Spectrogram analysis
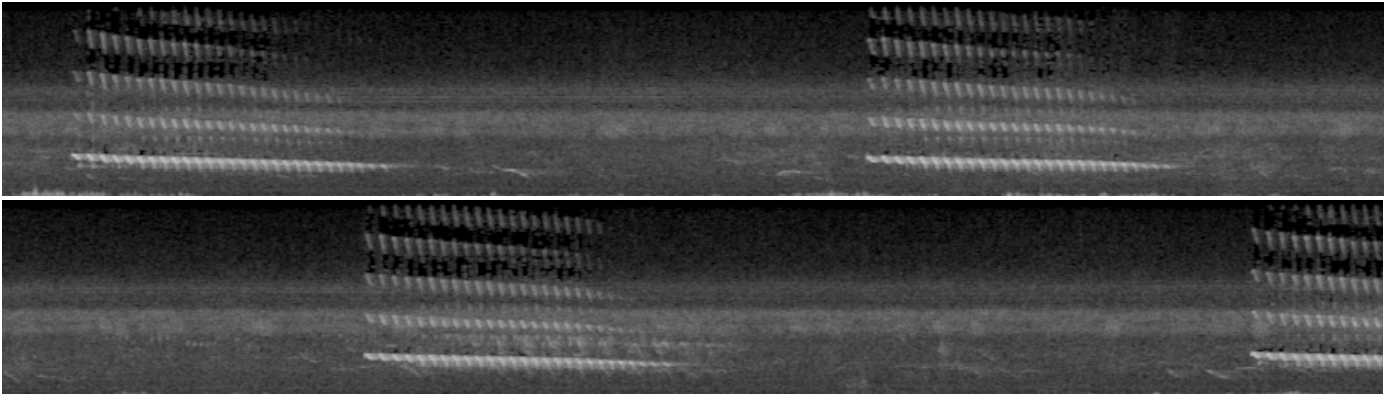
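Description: White-throated kingfisher giving loud, shrill rattling trills that slide slightly downward, repeated every few seconds.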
